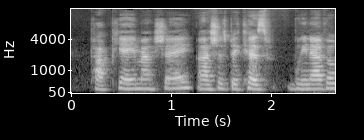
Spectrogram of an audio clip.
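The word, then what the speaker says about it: papier-mâché: Also, I do want to acknowledge that I pronounce paper mache like the English word of paper rather than saying papier mache.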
